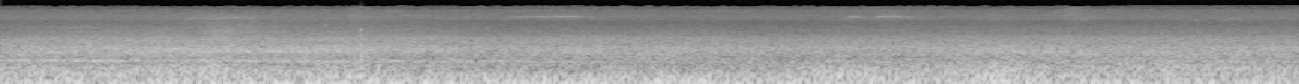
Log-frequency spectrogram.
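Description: Steady low outdoor rumble with a few faint, short high chirps.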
